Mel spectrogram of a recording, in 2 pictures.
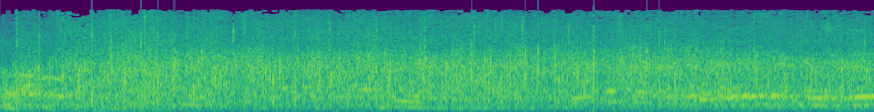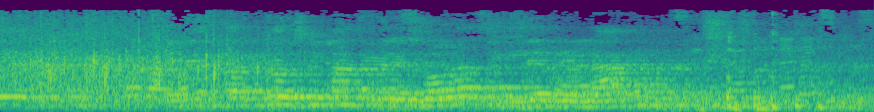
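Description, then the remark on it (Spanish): An audience applauds in welcome, steadily and loudly for about nine seconds, a dense wash of clapping with voices calling out and cheering mixed in toward the end. “Bueno, bienvenido, yo les un aplauso.”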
